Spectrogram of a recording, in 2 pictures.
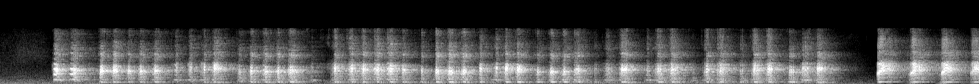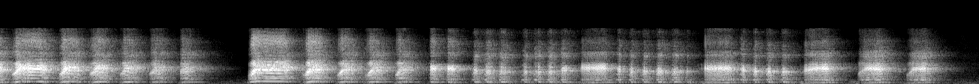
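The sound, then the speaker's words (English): A double reed duck call is blown in a slow feed with quacks. Raspy, rapid chattering notes run in long strings broken by two short pauses, loud and alone. “here's the double reed and I'm just going to do a slow feed”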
